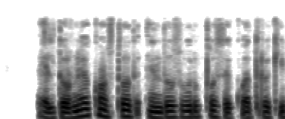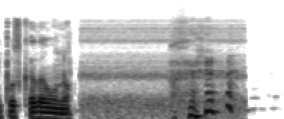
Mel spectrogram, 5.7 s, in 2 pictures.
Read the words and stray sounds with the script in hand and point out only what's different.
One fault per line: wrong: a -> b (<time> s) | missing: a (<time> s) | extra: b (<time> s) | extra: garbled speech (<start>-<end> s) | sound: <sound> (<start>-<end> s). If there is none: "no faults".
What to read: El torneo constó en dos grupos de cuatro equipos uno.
extra: cada (3.1 s)
sound: laugh (4.5-5.3 s)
